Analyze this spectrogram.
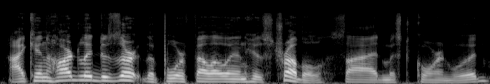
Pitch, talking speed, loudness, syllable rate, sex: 130 Hz, 160 wpm, -18 LUFS, 4.2 syllables/s, male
